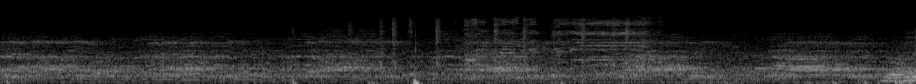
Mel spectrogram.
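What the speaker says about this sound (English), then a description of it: "The Malians are cheering their team here." A stadium crowd of Mali football fans cheers and chants in a steady roar at a Guinea–Mali match, heard at a distance beneath a commentator's voice, with one brief thump partway through.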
